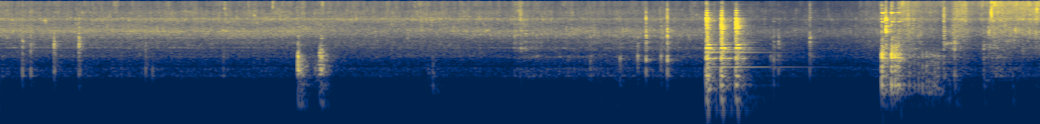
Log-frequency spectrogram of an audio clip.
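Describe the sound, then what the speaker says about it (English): Garlic and onions sauteing in bacon fat for a lentil stew, a steady sizzle broken by repeated scraping stirs of a utensil against the pan, louder bursts near the end. "we're going to add our garlic and our onions, and we're going to saute those in the bacon fat"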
